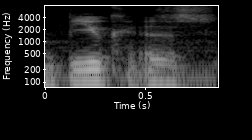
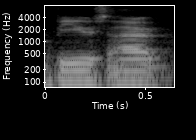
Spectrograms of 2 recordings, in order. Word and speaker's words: Bucephalandra: Bucephalandra, or Buke, or Buse, people pronounce it a bunch of different ways.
